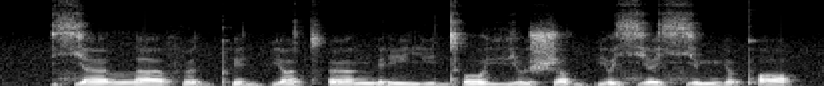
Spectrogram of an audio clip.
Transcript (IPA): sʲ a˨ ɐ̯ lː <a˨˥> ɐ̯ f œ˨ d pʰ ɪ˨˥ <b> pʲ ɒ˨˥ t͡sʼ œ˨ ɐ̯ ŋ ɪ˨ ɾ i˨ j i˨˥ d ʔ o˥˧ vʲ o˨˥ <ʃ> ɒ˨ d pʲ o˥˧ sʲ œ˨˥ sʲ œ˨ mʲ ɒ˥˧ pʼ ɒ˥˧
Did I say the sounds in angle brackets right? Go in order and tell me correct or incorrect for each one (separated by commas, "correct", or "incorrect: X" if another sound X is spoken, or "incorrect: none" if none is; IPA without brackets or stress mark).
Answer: incorrect: a˨, incorrect: d, correct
